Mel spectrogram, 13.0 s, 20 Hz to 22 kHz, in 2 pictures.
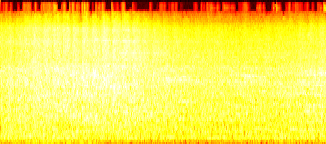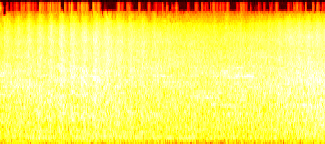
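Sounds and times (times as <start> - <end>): freight train wheels rumbling: 0.0 - 13.0
wheels clickety-clack: 0.0 - 13.0.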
